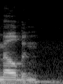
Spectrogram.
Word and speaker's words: Melbourne: Otherwise known as the first Australian prisoner to step foot in Melbourne.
